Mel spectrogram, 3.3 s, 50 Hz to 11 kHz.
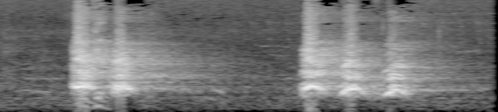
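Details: Boeing, a Siberian Husky (Ausky), barking on meeting a deer in a backyard: two loud barks about 1.5 seconds apart, each a quick double-pulsed, mid-pitched bark with a fading tail.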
